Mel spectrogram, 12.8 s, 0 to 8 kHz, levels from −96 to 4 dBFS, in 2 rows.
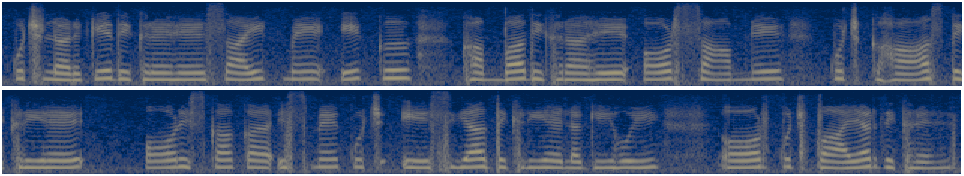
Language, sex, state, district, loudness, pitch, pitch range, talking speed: Hindi, female, Jharkhand, Sahebganj, -38 LUFS, 250 Hz, 240-265 Hz, 165 wpm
